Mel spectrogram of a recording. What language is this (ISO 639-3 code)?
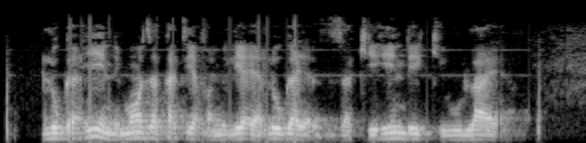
swa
